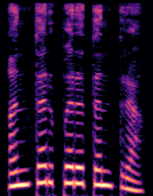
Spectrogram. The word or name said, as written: ಅಂತರ್ಪರತಂತ್ರ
